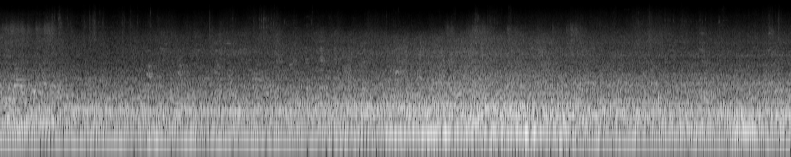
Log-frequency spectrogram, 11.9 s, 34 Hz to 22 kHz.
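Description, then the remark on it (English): A passenger boat's engine drones steadily with a low throbbing hum, water wash and wind noise, while indistinct voices murmur underneath, as the boat arrives at the pier of Bowness. “we will shortly be arriving at the pier of Bowness, where this boat will form the 335 sailing to Appleside.”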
